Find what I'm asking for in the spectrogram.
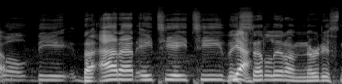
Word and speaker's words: AT-AT: They get promos, and they get press releases from Star Wars, and it's AT-AT. – Yeah! – Oh, snap! – Yeah, as in rhymes with hat is the way the press release says.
